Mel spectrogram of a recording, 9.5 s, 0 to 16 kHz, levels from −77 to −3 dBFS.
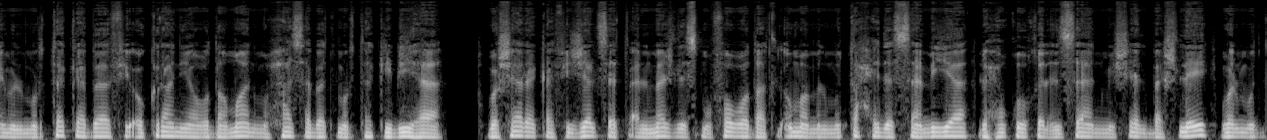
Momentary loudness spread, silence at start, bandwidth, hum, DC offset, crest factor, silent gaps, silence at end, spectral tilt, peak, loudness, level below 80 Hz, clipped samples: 4 LU; 0 s; 16 kHz; none; under 0.1%; 14 dB; 3.38-3.58 s; 0 s; -6.5 dB/octave; -6 dBFS; -21 LUFS; -38 dBFS; under 0.1%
